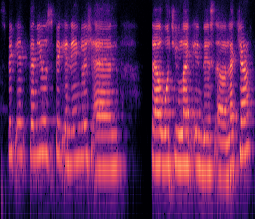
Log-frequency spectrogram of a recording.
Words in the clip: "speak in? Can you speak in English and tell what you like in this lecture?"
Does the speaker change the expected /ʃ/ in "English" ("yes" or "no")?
no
